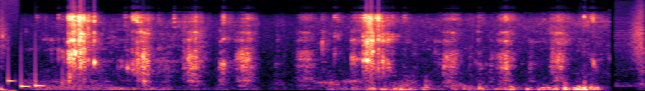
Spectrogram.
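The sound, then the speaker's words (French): Crisp crunching as someone bites into an ice cream wafer cone, a series of brittle snaps and chewing crunches repeating irregularly over several seconds with no talking. “Ja, es war das Geräusch, das eine Eiswaffel macht, wenn man hineinbeißt.”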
